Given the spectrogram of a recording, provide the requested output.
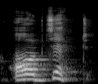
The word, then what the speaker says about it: object: Object is accented on the first syllable, both as a noun and a verb.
